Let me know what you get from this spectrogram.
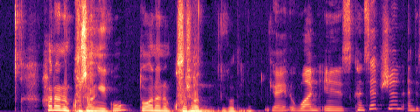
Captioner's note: speaking korean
